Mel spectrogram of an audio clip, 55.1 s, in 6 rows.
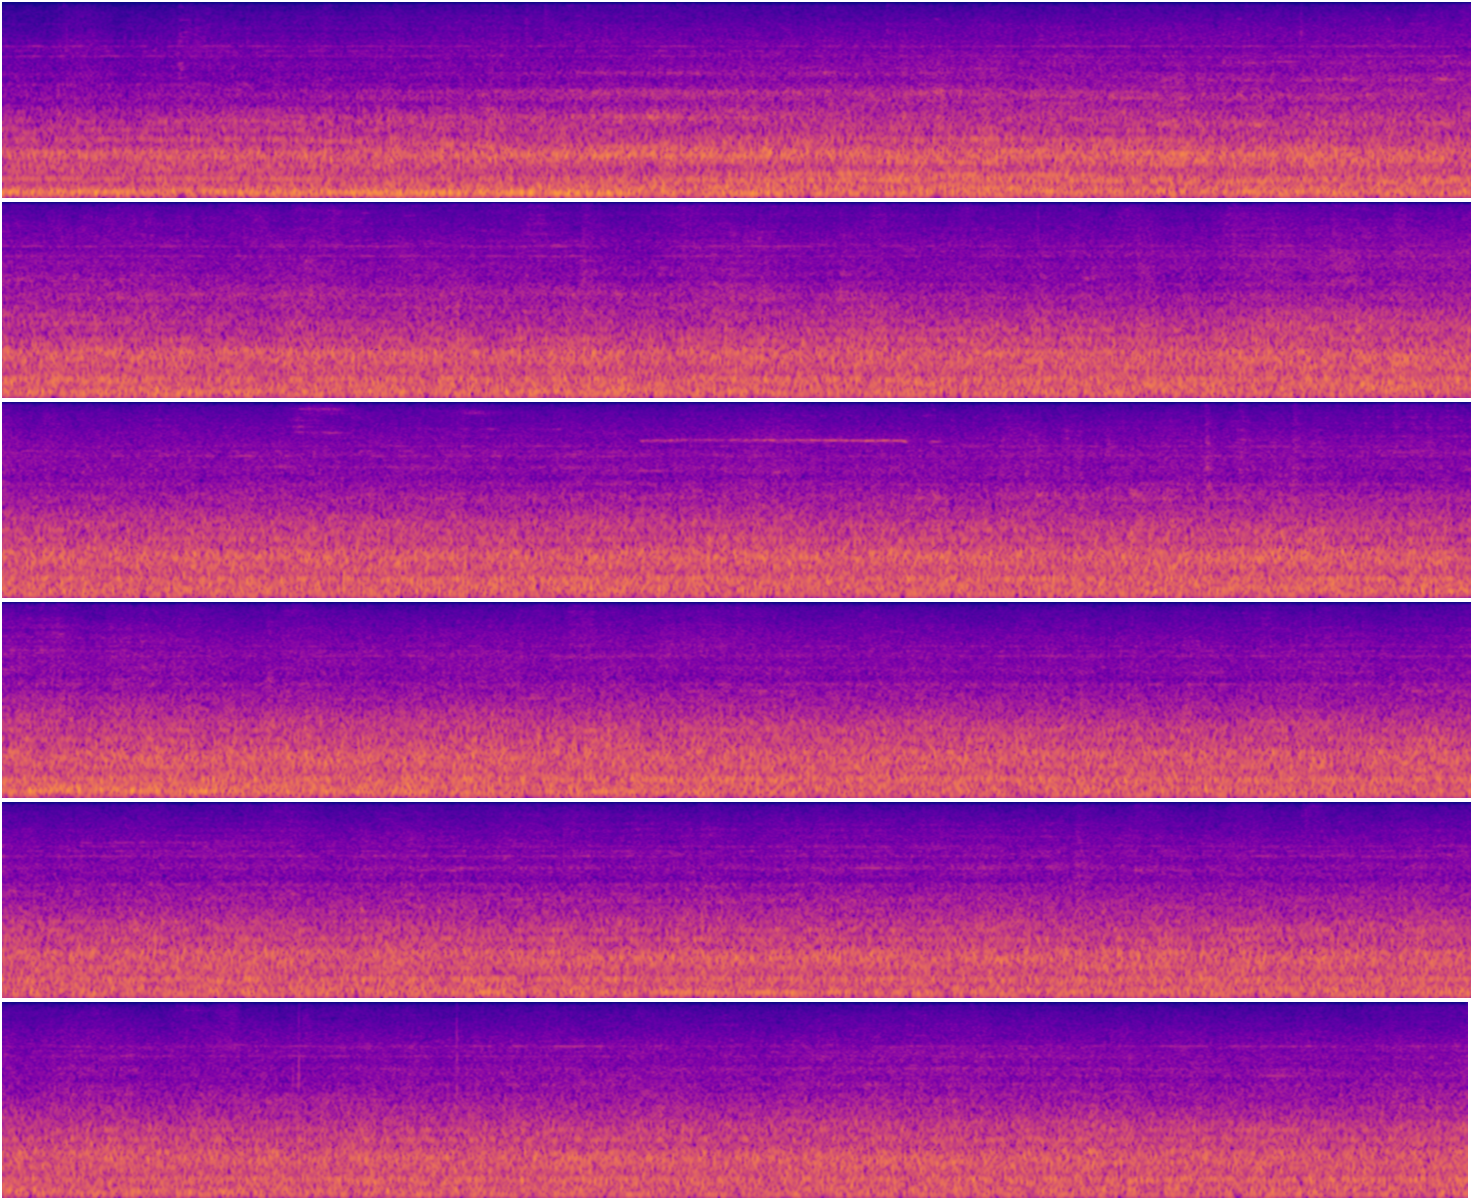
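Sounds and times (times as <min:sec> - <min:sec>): train wheels running on rail: 0:00.0 - 0:55.0
high-pitched wheel squeal: 0:22.3 - 0:24.4.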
